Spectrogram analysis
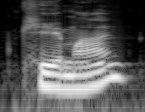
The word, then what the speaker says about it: Cayman: It's people, just like the word is Cayman, the capital K-M-A-N. That's how you say it.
